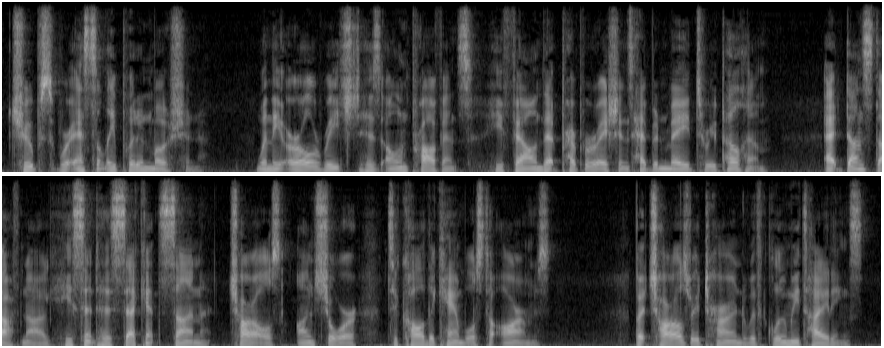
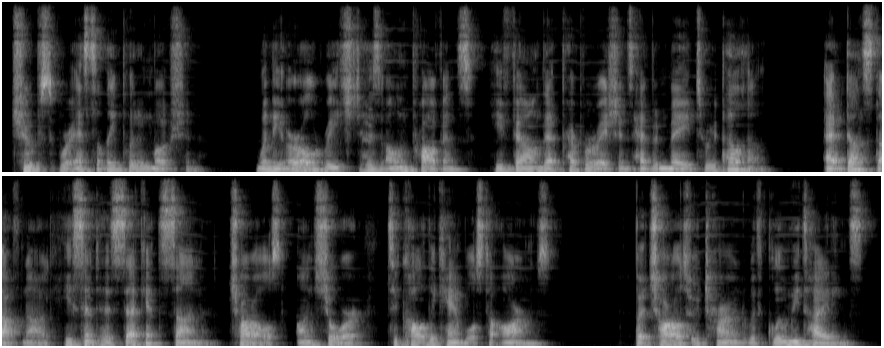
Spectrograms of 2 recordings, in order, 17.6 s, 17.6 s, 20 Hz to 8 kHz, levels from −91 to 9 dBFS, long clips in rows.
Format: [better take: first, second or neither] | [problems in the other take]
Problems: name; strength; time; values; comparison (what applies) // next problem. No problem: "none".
first | noise reduction (neural mask model DeepFilterNet 3)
